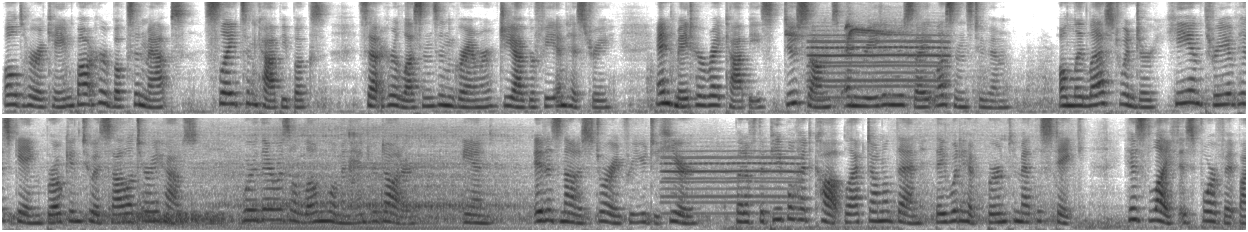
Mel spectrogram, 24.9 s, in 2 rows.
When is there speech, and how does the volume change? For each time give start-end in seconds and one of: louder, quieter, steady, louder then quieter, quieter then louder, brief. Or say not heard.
0.0-24.8 steady.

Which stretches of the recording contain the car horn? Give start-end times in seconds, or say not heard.
8.0-9.5, 19.0-20.5.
